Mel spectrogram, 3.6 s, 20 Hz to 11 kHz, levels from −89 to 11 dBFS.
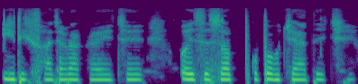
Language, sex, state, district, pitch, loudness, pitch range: Maithili, female, Bihar, Saharsa, 210 Hz, -19 LUFS, 205-220 Hz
